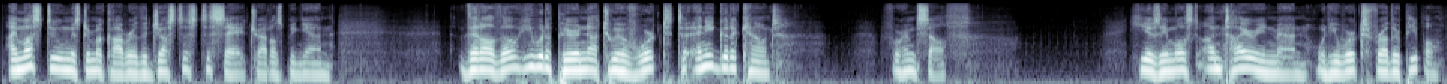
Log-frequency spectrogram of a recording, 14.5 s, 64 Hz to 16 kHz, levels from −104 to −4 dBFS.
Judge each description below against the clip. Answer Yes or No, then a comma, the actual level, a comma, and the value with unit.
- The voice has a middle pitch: Yes, medium, 150 Hz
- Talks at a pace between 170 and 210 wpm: No, average, 160 wpm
